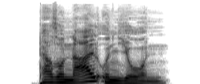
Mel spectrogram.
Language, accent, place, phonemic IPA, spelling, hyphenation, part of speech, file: German, Germany, Berlin, /pɛʁzoˈnaːlʔuˌni̯oːn/, Personalunion, Per‧so‧nal‧uni‧on, noun, De-Personalunion.ogg
- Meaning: personal union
